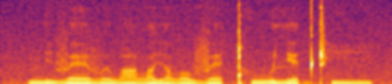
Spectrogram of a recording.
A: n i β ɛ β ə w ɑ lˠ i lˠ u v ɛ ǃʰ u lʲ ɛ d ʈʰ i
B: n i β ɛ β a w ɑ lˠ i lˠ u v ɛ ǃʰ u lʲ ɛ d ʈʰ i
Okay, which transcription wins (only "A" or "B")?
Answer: A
